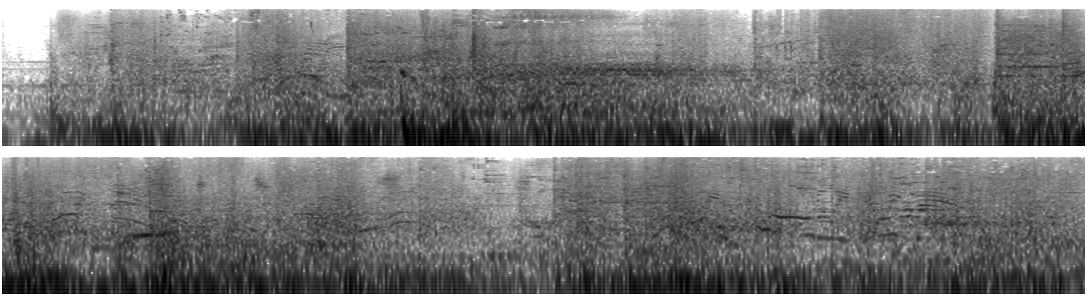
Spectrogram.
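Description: Game spell effects whoosh, crackle and burst during a fight.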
